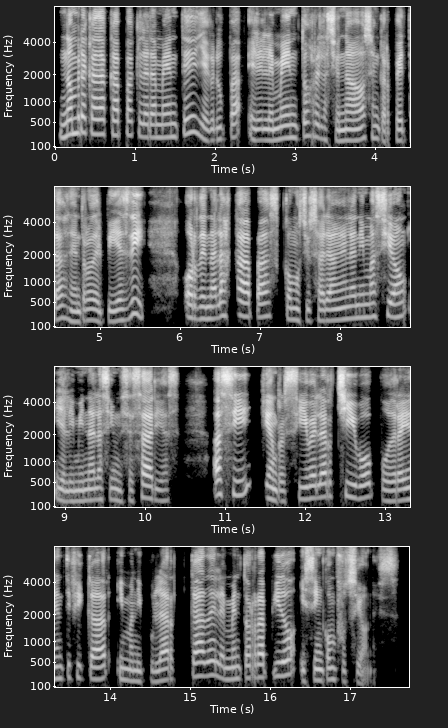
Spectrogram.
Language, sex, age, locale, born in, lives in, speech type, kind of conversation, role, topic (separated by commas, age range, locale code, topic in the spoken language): Spanish, female, 55-59, es-PE, Peru, United States, read, expert-assistant, expert, ¿Qué herramientas o programas de arte digital son prioritarios para aprender hoy en día?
